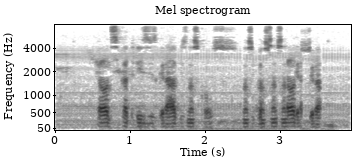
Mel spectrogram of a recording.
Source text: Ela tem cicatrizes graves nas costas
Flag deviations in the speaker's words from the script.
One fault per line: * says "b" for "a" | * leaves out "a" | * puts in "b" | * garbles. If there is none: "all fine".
* leaves out "tem"
* garbles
